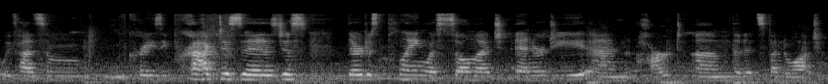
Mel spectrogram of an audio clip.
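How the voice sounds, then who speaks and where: A woman's voice: medium pitch, flat delivery, slow pace. A woman speaking as a volleyball head coach in an informal sports interview. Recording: distant mic, clearly noisy background.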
